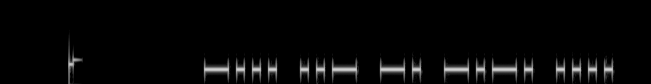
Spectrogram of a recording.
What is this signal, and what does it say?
Morse code, heard as a keyed tone, about 15 wpm, 700 Hz. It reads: BUNCH
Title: Five Letter Words - 15wpm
